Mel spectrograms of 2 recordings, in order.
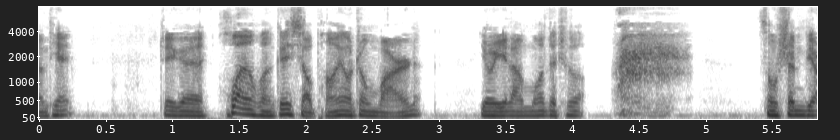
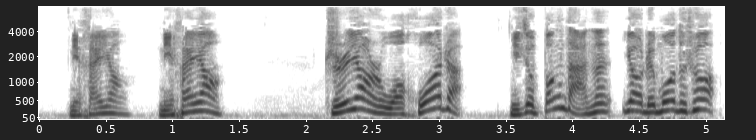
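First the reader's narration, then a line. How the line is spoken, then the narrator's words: Exasperated agitated shouting. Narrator (Chinese): 给小何嚷嚷急了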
